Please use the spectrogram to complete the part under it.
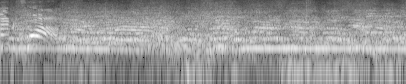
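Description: A pro wrestling crowd at an FWE show chants loudly in unison for Ivelisse, a steady dense roar of many voices holding one repeated call throughout.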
